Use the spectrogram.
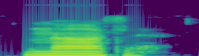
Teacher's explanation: Nach N wird grundsätzlich der nachfolgende Vokal nasaliert.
